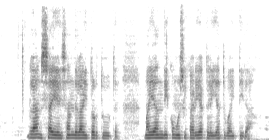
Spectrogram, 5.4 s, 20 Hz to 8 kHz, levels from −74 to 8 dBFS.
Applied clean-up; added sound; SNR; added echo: none; none; none; reverberation time 0.1 s.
